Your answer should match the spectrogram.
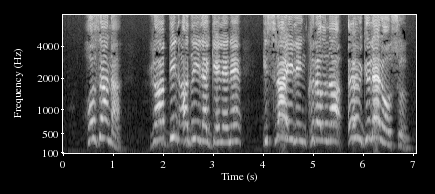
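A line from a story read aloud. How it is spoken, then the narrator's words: Crowd shouting. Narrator (Turkish): diye bağırıyorlardı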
